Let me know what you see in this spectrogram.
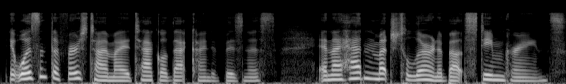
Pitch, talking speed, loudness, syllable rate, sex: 205 Hz, 220 wpm, -19 LUFS, 5.1 syllables/s, female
